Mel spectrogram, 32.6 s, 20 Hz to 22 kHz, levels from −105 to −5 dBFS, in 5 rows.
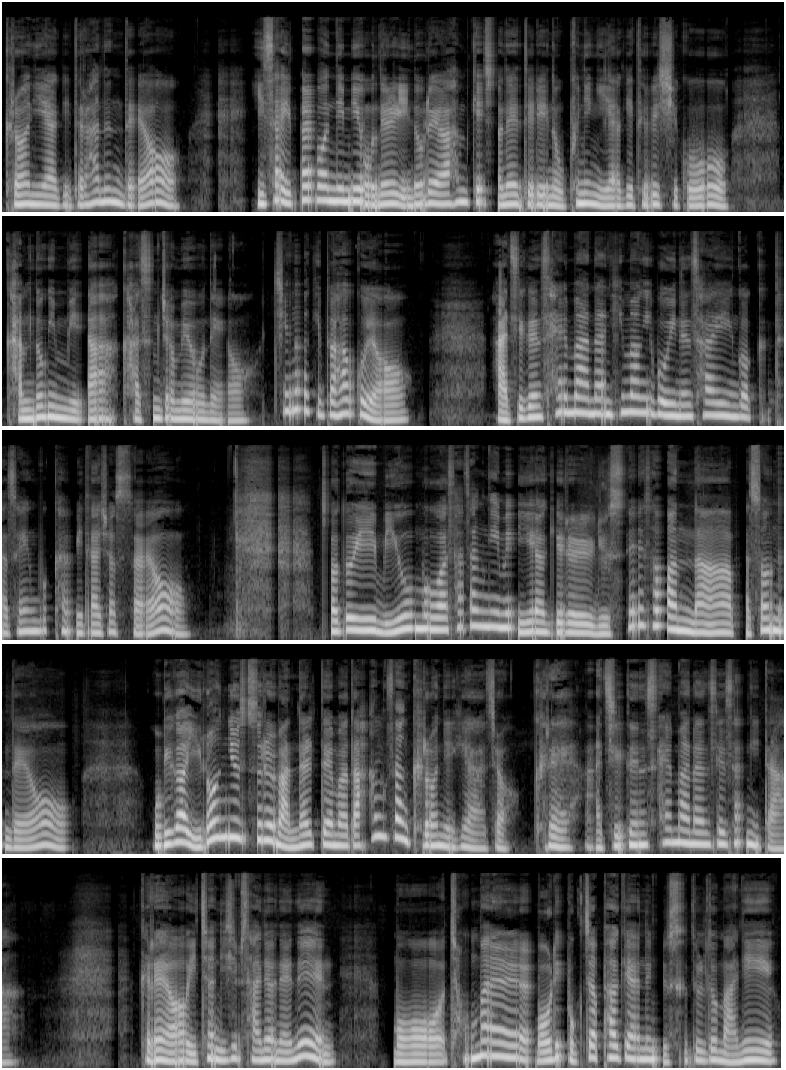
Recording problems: choppy; very; 13% of the speech affected

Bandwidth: 16 kHz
